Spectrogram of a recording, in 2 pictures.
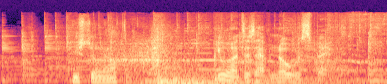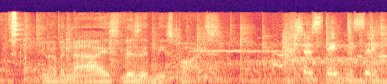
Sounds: music, speech

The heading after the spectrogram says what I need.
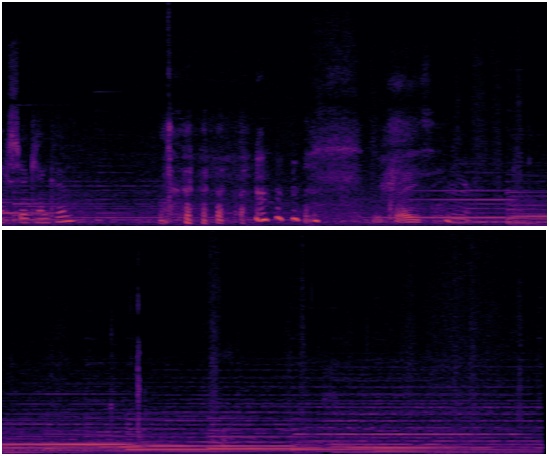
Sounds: music, outside, rural or natural, speech

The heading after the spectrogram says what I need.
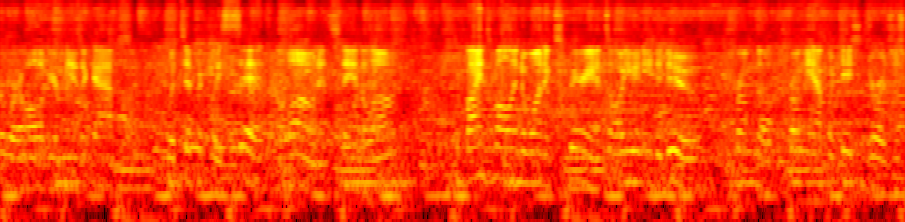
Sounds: speech, music

